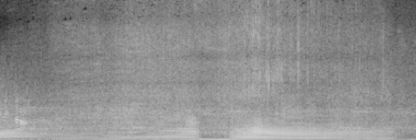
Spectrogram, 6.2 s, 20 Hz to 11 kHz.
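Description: Toyota GR Yaris's turbocharged 1.6-litre three-cylinder engine accelerating on track, its pitch climbing steadily, dropping sharply with an upshift about three seconds in, then climbing again.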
